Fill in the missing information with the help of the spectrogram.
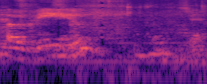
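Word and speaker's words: אביב: She's saying Aviv, but it's spelled like this. It's a babe with no dot.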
